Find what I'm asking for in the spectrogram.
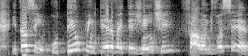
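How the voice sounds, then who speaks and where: A man's raised, projected voice at a fairly quick pace, with very wide pitch swings and noticeable background noise. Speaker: coach and mentor. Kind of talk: casual interview chat. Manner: talkative.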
